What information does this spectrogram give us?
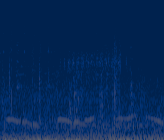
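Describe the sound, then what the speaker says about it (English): Birds in a video game coo and call in short, repeated warbling phrases over a low ambient background, soft and fairly distant, with several calls spaced across the moment. "Trying to scare some birds."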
